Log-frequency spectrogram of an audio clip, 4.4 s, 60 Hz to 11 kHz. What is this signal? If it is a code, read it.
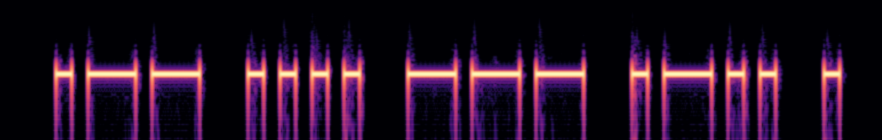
Morse code, heard as a keyed tone, about 15 wpm, 700 Hz. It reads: WHOLE
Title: Sentences from Top 400 Words and Abbreviations 15wpm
